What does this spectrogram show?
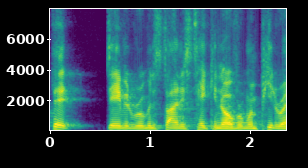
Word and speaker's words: Rubenstein: as in David Rubenstein I may have mispronounced his name yesterday I may have said Rubenstein I have a I have a cousin the Rubenstein I may have called him Rubenstein but it's actually Rubenstein David Rubenstein has bought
